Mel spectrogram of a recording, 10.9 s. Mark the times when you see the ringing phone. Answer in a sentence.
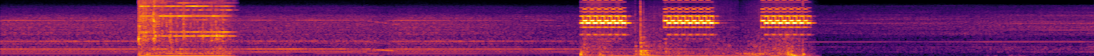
You can hear the ringing phone from 1.4 to 2.4 s and from 5.8 to 8.2 s.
